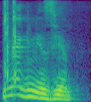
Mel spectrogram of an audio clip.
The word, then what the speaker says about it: magnesium: You don't have to pronounce, you don't have to make the sound of SI like sh, sh. Here you have to pronounce it magnesium. Magnesium. Change the sound of S with Z. Z.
